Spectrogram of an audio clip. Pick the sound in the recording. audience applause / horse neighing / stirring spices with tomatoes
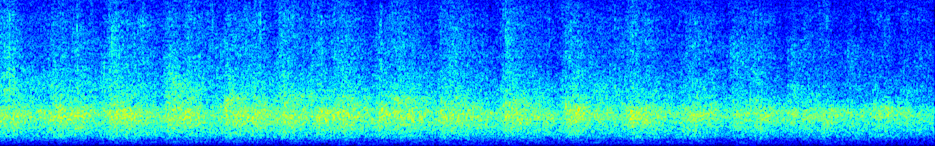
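audience applause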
